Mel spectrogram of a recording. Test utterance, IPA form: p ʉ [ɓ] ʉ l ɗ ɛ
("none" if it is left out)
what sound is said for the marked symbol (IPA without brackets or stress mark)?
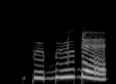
ɓ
